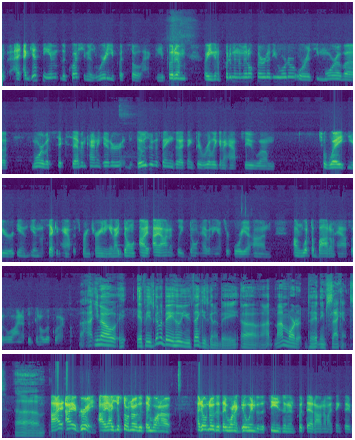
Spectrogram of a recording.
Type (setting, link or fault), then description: link, phone line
